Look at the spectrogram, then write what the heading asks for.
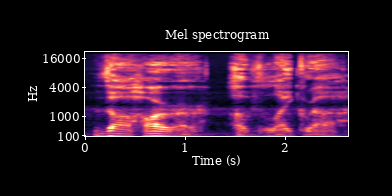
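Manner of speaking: low, slow, ominous horror voice; horror host. Acted. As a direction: intone the title like a horror trailer. Horror-style show title intro.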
